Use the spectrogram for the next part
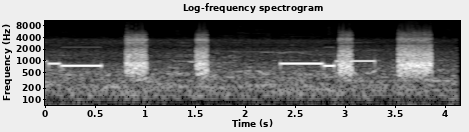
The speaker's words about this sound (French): J'entends quelque chose, mais complètement décalé, hein, très faible et complètement décalé en fréquence.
